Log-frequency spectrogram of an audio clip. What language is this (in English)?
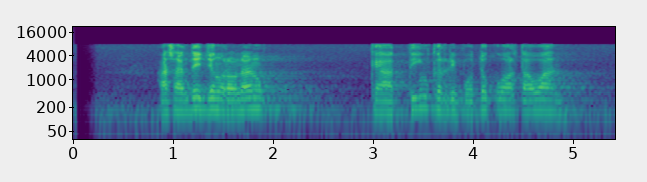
Sundanese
